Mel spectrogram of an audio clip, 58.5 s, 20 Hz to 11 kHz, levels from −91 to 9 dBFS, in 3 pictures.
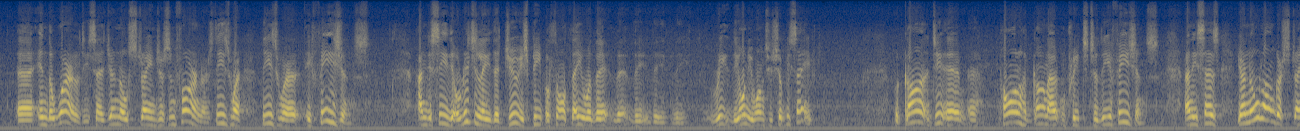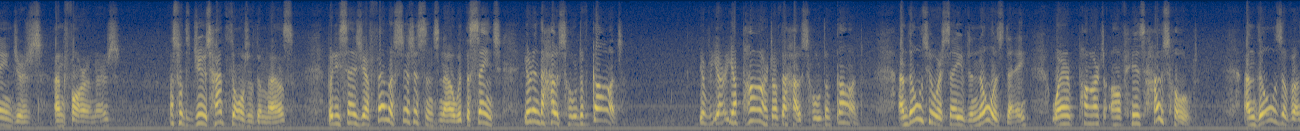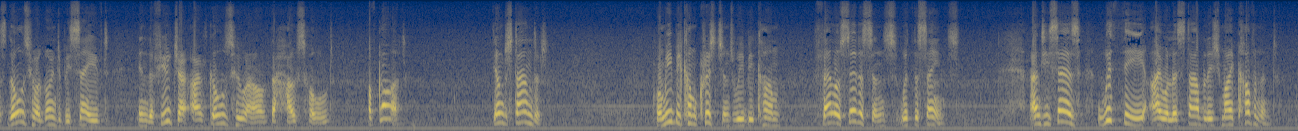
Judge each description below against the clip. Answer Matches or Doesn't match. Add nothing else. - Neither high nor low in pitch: Matches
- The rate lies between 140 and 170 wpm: Matches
